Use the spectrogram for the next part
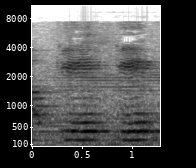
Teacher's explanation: క అన్నప్పుడు కింది అంగిడి నాలుక వెళ్లి పై అంగిడిని నొక్కుతుంది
